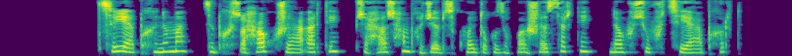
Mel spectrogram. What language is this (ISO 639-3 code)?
kbd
